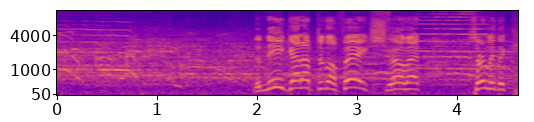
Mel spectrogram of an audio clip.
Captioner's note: crowd cheering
